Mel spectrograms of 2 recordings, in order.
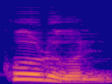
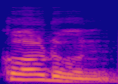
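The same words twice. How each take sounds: First: করুণ said as korun, closed o first vowel; spoken pronunciation. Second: করুণ read as spelled, open aw first vowel; written spelling. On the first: Teacher showing how করুণ is actually said, closed o. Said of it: "আমরা বলি". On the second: Teacher reading করুণ as it is written, open vowel. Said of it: "লেখা থাকে". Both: Shown as a demonstration.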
